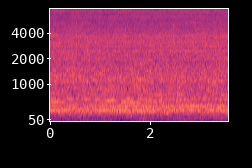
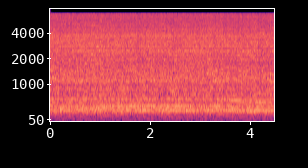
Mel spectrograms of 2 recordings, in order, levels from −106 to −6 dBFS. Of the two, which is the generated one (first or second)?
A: first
